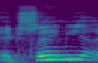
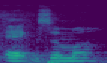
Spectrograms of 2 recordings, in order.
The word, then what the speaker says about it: eczema: Um, so, uh, eczem eczemia, am I pronouncing that right? E, exe. It might be the way they pronounced it. Um, typically medical speak, eczema.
